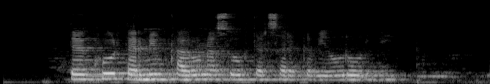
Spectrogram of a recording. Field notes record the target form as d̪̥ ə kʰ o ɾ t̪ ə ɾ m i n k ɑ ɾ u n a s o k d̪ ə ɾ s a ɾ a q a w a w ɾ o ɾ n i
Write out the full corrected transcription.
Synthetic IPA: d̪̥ ə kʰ o ɾ t̪ a ɾ m i m k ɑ ɾ u n a s o k t̪ ə ɾ s a ɾ a k a w i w ɾ o ɾ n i

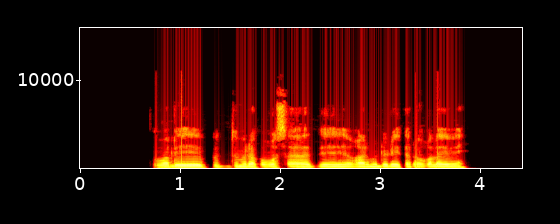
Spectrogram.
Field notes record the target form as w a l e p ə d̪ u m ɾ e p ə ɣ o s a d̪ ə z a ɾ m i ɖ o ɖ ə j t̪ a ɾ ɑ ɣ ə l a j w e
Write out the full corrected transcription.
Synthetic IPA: w a l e p ə d̪ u m ɾ a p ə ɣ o s a d̪ ə ɣ a ɾ m i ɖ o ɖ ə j t̪ a ɾ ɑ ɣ ə l a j w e

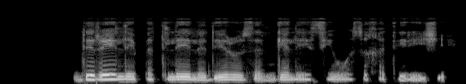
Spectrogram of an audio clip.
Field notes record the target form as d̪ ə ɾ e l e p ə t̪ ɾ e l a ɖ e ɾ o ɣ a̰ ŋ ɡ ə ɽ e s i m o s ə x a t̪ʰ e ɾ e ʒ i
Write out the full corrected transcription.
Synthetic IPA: d̪ ə ɾ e l e p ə t̪ l e l a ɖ e ɾ o z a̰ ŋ ɡ ə l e s i m o s ə x a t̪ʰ e ɾ e ʒ i

